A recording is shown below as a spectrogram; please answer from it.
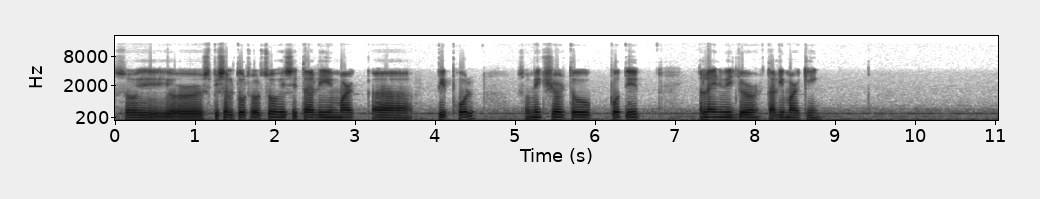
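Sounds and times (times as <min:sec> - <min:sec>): machinery hum: 0:00.0 - 0:11.0.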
